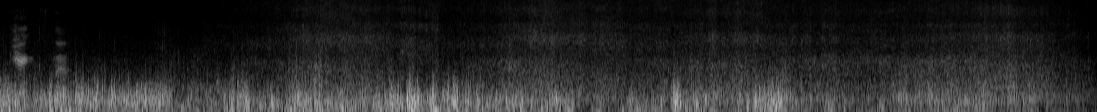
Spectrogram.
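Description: Wind buffeting the microphone in uneven gusts, over waves washing onto a rocky shore.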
